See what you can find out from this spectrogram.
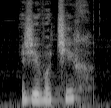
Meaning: animal
- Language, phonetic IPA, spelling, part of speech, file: Czech, [ˈʒɪvot͡ʃɪx], živočich, noun, Cs-živočich.ogg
